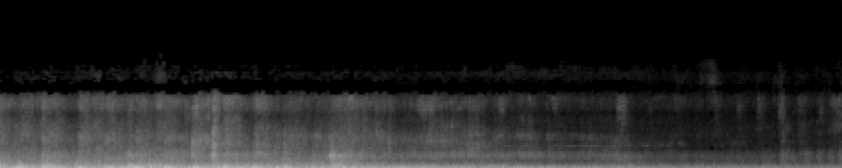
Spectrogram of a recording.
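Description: Rolling noise of a freight train's autorack cars passing, the wheel and car rumble fading steadily as the end of the train goes by. A faint steady grade-crossing signal tone remains in the last couple of seconds.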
